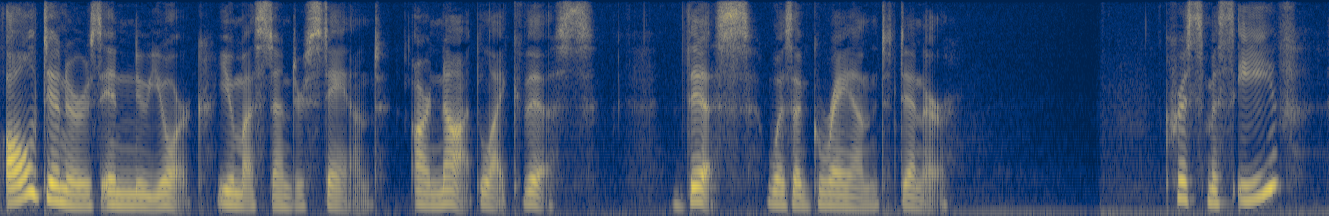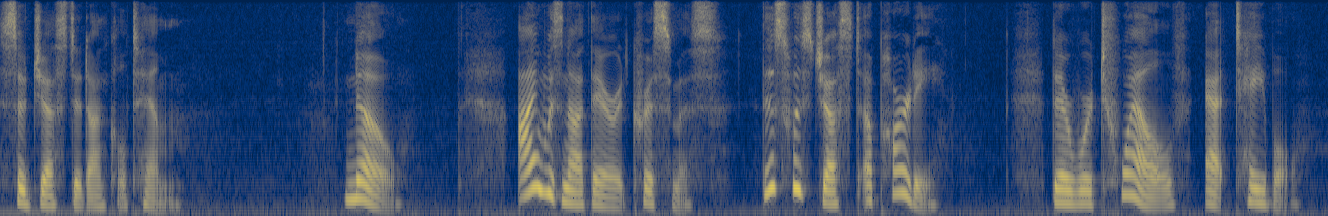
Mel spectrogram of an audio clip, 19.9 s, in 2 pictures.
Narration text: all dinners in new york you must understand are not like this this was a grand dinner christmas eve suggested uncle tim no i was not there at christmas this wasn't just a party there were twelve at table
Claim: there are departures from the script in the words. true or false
true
